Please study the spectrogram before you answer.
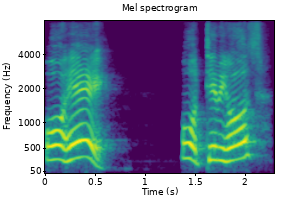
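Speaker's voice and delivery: high, loud mock-Canadian enthusiasm; hammed-up Canadian caricature; Canadian accent. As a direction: whoop it like a delighted Canadian. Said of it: "Canadian is hard".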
